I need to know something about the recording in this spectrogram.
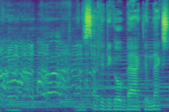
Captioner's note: laughter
